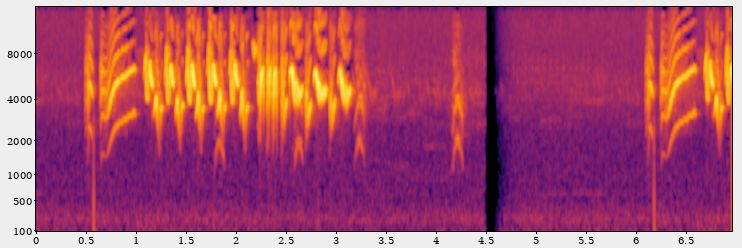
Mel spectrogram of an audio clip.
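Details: An American goldfinch delivers a three-second burst of fast, high twittering notes, then a lone short chirp after a pause, and starts another bright twittering phrase near the end. The background is quiet.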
